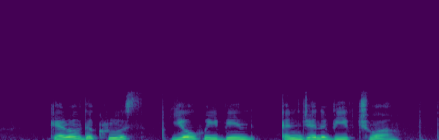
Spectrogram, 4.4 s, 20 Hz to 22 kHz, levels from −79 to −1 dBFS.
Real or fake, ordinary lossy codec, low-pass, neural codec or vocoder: fake; none; none; codec, 16 kHz, 4 kbps, FunCodec, trained on Chinese and English, 50 frames a second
